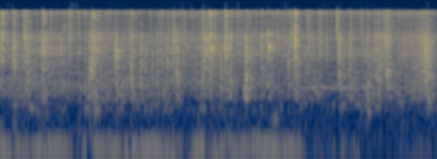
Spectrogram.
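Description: An egg for a half-fry omelette sizzles steadily in a pan, a close continuous frying hiss dotted with small crackles and pops, with a low hum underneath and no talking.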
